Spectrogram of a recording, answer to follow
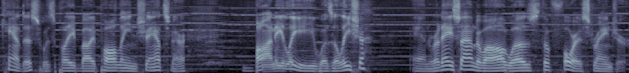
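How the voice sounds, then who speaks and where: Music plays behind a man announcing radio drama credits. His delivery is formal and scripted, in a medium-pitched voice. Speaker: announcer and director.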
